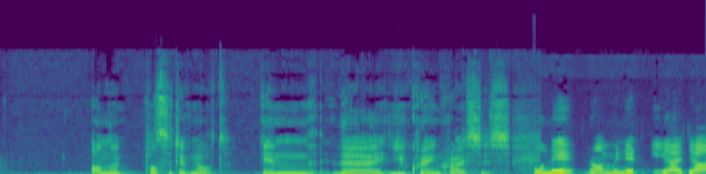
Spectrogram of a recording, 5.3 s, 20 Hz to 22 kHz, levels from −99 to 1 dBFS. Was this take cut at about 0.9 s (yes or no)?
no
